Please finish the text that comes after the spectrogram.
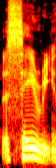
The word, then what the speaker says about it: Sayri: We saw some puzzle gameplay, a little bit of jump and run, and it's called Sayri. That's how you pronounce it.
